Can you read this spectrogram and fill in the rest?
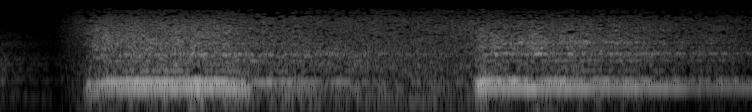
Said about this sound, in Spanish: y justo en ese momento oí ese silbido tan fuerte que hacen los trenes cuando les dan la salida.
